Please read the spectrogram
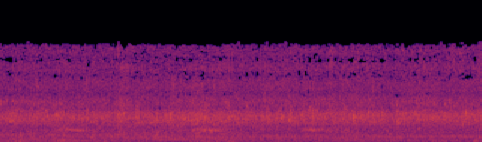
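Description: Water running steadily in an aquaponics system, flowing through the gravel grow beds.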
